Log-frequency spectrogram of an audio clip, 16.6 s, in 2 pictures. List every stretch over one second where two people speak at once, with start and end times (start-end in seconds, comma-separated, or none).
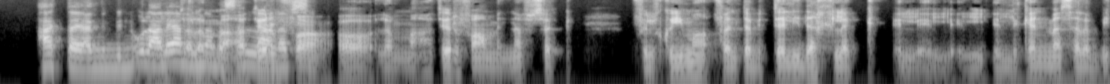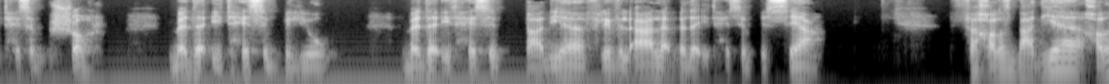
1.1-2.4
